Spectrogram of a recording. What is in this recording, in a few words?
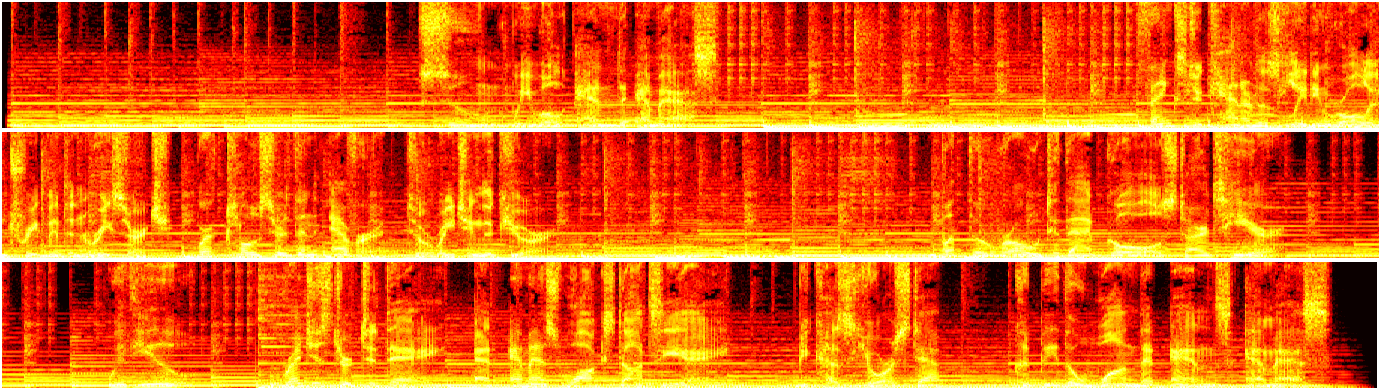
TV Commercials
